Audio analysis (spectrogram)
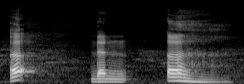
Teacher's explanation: posisinya huruf ha dan hamzah keluar dari pangkal tenggorokan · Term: hamzun ha'u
